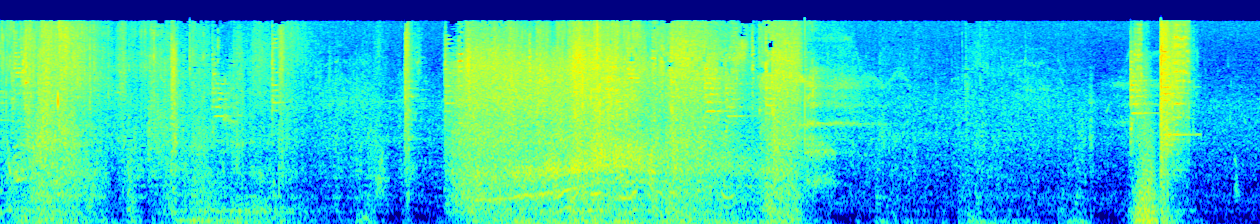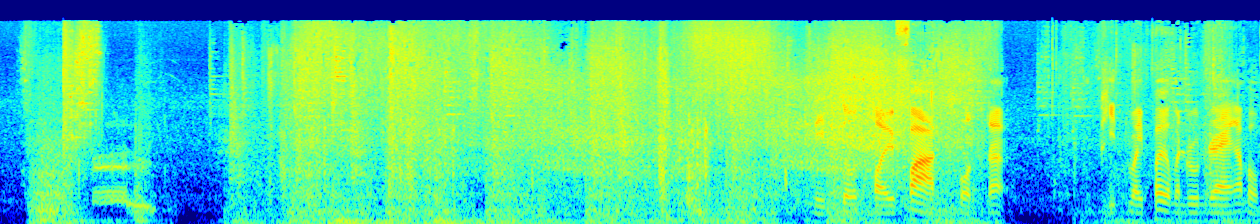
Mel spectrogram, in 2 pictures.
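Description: Magic spells whoosh and burst amid clashing weapons in a fantasy battle.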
